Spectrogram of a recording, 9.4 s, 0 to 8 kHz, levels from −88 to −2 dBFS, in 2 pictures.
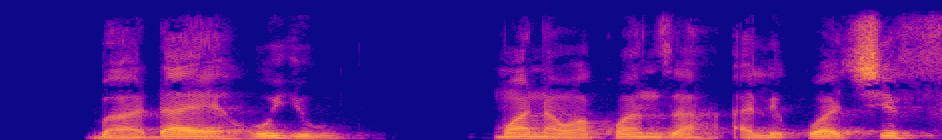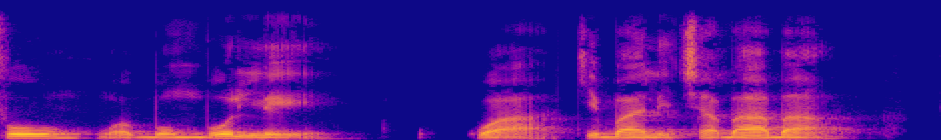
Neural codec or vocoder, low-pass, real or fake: none; 7.2 kHz; real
